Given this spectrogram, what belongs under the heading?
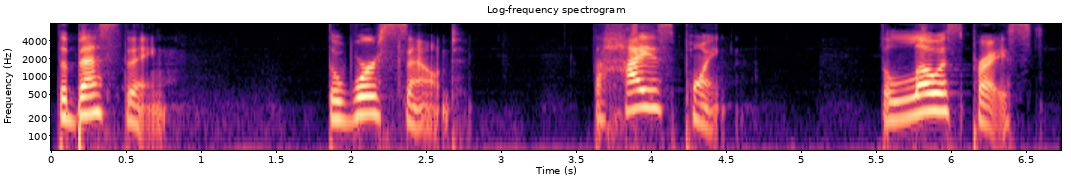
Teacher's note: Most superlatives have an at the end, but not all. And that final T will often disappear.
